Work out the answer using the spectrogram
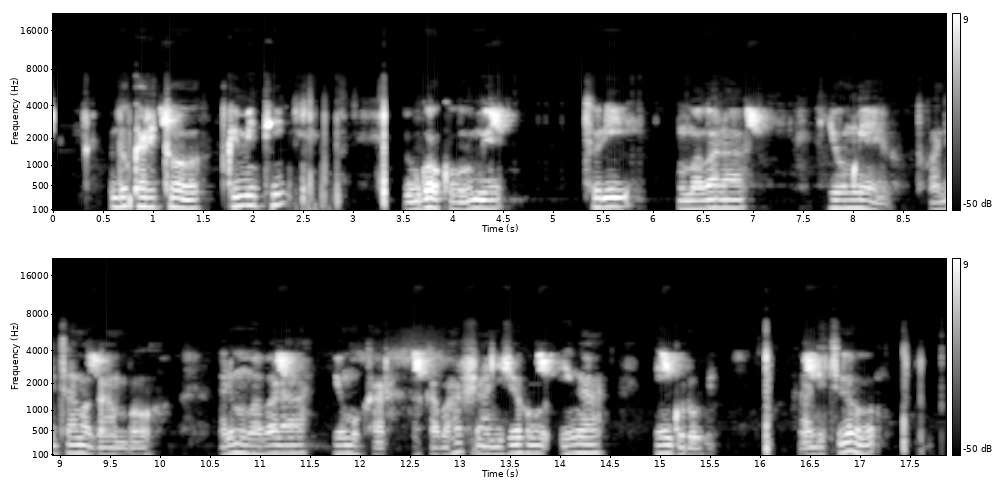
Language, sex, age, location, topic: Kinyarwanda, male, 18-24, Nyagatare, health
